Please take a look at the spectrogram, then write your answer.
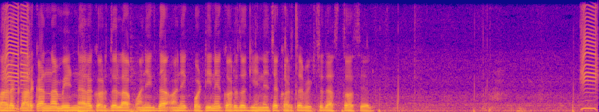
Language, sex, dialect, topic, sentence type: Marathi, male, Varhadi, banking, statement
